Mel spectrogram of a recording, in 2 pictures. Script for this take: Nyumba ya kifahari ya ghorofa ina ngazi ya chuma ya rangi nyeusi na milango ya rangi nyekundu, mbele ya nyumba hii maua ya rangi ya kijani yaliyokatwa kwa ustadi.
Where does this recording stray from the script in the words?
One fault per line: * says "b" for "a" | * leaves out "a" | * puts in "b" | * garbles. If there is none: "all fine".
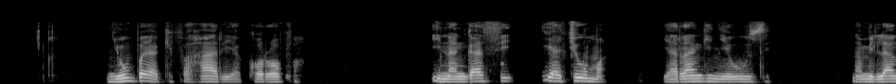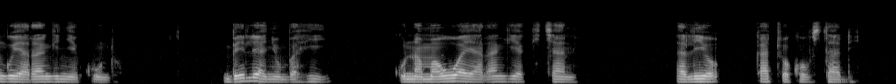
* puts in "kuna"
